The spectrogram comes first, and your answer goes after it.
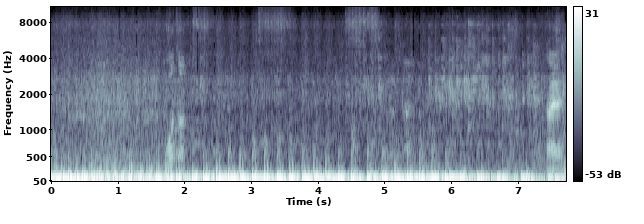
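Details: Nissan S13 200SX CA18DET just started after head gasket replacement (done for steam from exhaust): uneven lumpy idle with irregular thumps and stumbling exhaust beat, sounds like three cylinders; misfire.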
